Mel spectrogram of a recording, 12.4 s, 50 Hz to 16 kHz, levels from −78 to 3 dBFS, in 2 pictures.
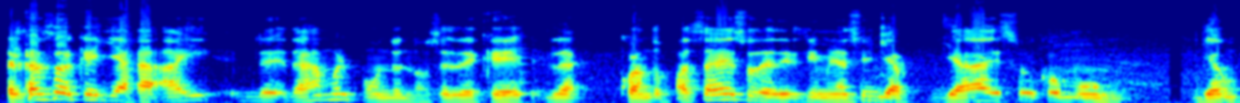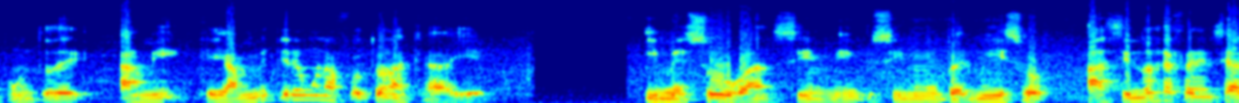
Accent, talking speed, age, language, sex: Venezuelan, 240 wpm, 30-49, Spanish, male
